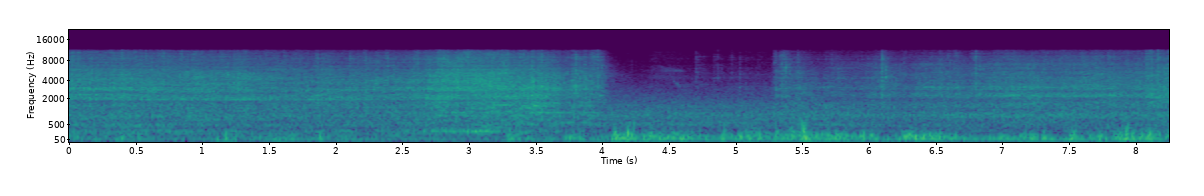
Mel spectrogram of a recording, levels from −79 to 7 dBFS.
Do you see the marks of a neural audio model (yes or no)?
no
